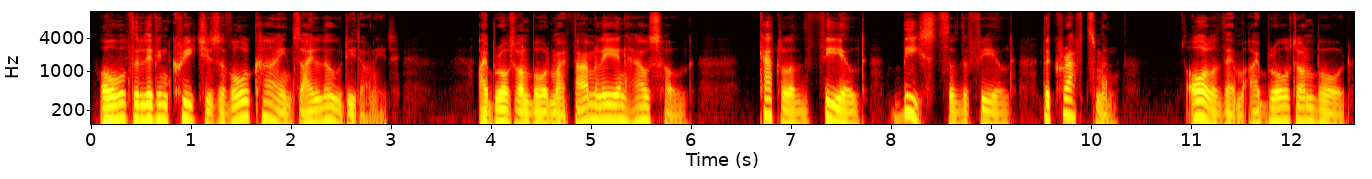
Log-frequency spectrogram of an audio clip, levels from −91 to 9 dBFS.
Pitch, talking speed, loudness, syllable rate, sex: 105 Hz, 170 wpm, -19 LUFS, 4.7 syllables/s, male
